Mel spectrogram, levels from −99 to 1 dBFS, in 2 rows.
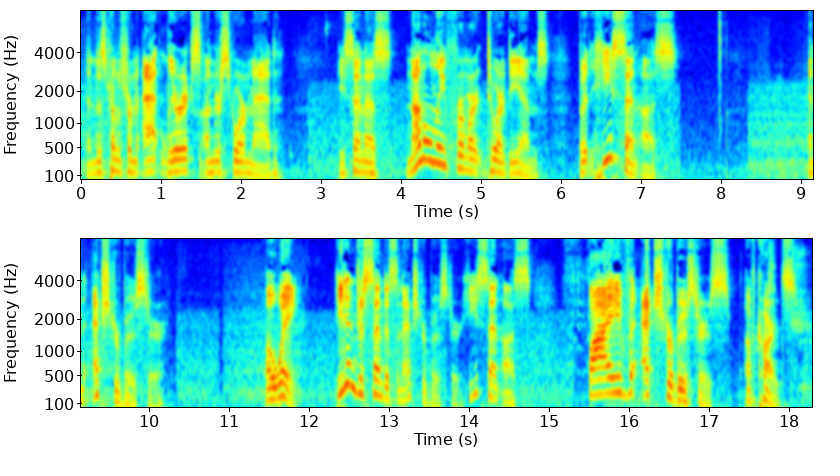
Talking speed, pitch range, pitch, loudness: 140 wpm, 130-200 Hz, 145 Hz, -21 LUFS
